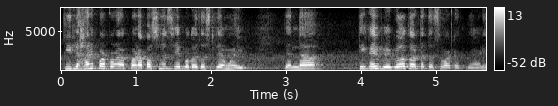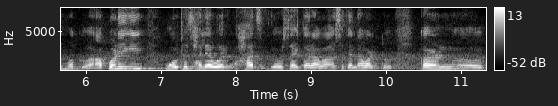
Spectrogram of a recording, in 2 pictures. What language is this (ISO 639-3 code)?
mar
